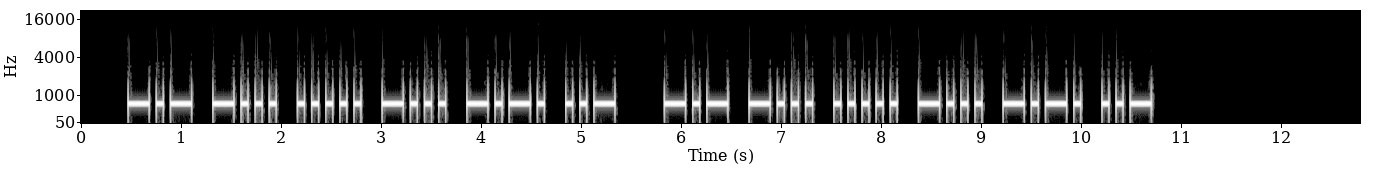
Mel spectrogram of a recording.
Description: Morse code, heard as a keyed tone, about 17 wpm, 700 Hz. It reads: KB5BCU KB5BCU
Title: USA Call Signs Repeated 2x 17wpm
